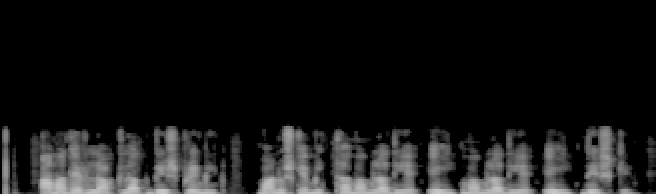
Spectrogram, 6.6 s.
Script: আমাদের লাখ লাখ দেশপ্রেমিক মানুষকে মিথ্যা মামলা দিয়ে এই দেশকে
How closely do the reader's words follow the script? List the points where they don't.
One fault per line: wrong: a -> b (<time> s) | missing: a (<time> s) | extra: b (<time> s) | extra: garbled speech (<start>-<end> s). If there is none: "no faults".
extra: মামলা দিয়ে এই (4.6 s)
